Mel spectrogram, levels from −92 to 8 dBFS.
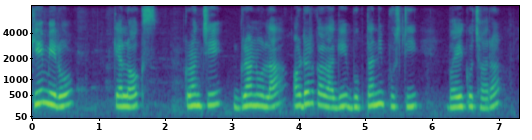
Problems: background sounds at intervals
